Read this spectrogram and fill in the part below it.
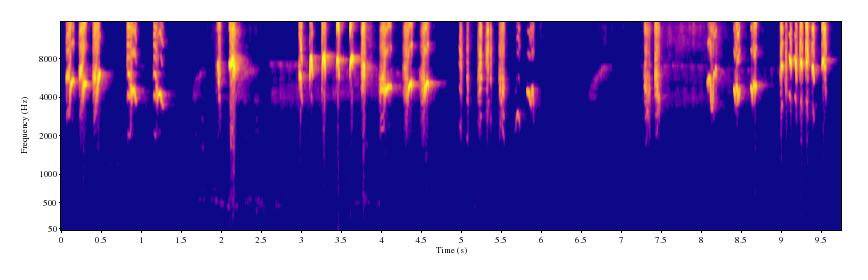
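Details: Sunbird singing as a training recording for songbirds: dense high-pitched chirps, sharp ticks and brief trills in rapid bursts, a short pause midway, faint low murmur in background.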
